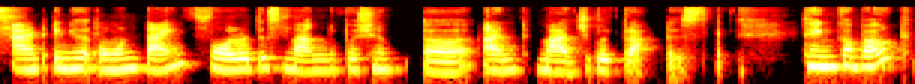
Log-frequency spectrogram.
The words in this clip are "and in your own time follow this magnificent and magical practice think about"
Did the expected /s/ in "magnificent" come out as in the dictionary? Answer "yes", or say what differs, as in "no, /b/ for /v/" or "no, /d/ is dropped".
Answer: no, /ʃ/ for /s/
